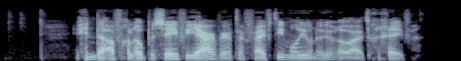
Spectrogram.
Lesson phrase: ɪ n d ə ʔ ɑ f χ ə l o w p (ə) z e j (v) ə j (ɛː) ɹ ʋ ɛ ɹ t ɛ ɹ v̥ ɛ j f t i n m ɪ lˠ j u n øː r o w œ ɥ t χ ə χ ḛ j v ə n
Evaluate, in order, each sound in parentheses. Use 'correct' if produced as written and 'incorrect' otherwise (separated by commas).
correct, correct, incorrect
